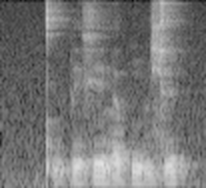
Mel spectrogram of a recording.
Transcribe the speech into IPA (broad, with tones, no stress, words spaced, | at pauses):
kʷʼɘ˩˧˩pe˧˩˧xe˥˩ la˧kʷŋɯ˩˧˩ ʑʏ˥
